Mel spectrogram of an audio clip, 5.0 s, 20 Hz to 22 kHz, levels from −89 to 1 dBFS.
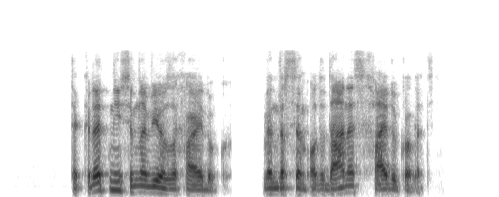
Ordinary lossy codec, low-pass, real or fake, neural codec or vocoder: none; none; fake; codec, 16 kHz, 8 kbps, FunCodec, trained on Chinese and English, 25 frames a second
